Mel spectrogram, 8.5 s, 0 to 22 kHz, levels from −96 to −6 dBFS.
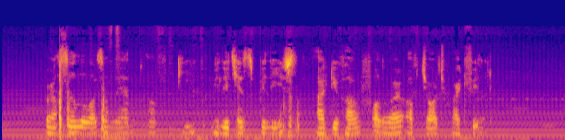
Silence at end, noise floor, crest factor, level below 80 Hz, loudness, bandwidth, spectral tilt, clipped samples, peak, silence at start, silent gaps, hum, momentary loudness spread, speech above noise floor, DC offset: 0 s; -46 dBFS; 26 dB; -46 dBFS; -24 LUFS; 11.5 kHz; -5 dB/octave; under 0.1%; 0 dBFS; 0.05 s; none; 50 Hz at -50 dBFS; 19 LU; 21 dB; under 0.1%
